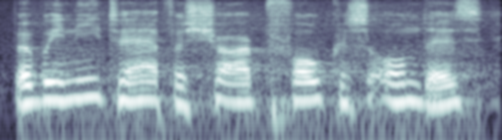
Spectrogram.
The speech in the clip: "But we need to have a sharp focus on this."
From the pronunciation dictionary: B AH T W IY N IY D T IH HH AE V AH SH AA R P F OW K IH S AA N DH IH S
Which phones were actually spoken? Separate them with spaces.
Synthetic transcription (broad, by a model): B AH T W IY N IY D T IH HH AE V AH SH AA R P F OW K IH S N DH IH S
